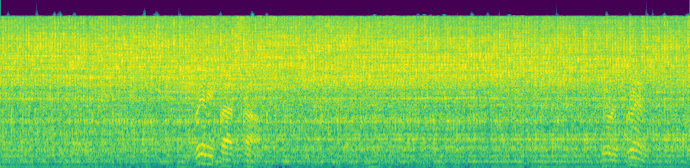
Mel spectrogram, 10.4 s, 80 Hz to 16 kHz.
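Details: 2004 Toyota Yaris 1.0 L three-cylinder petrol engine: sharp, even ticking about four a second, a diesel-like clatter; owner suspects an overly long timing chain, not confirmed.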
